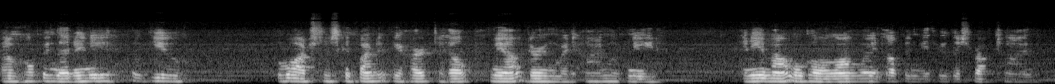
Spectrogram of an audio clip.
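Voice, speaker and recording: Noticeable background noise sits behind a man speaking in a fairly high pitch, monotone and flat, with big swings in loudness. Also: moderate pace. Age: 20s. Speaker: patient appealing for donations. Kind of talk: personal appeal.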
